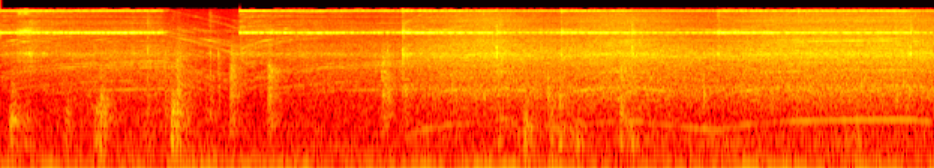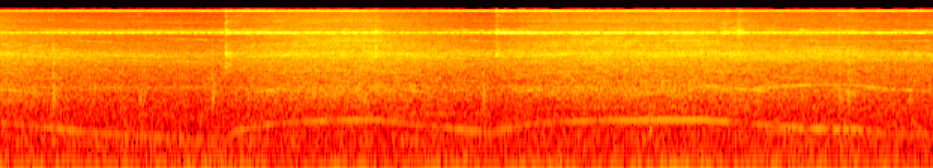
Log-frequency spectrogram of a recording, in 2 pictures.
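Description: Small brushless quadcopter motors with no propellers fitted, armed on the bench and spinning, their whine rising and falling in pitch as the throttle is moved. The whine begins about three seconds in, after a few light clicks.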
